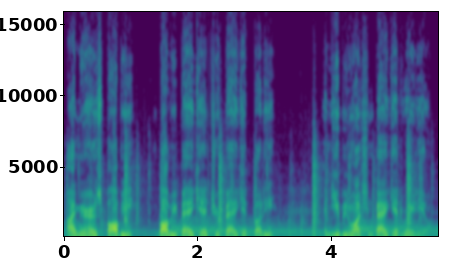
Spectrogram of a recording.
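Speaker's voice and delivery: usual speaking voice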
